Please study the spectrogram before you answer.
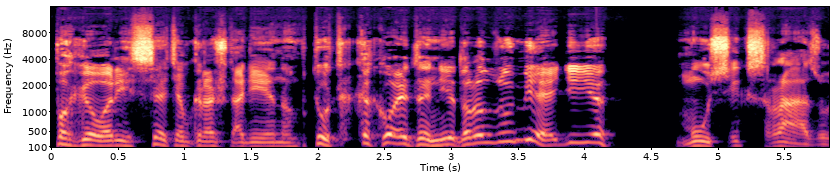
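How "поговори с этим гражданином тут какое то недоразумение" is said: winded, higher-pitched appeal; flustered, puffed request; breathing heavily. Acted. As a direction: hand the problem to the wife, worn out. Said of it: "сказал он, тяжело дыша".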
